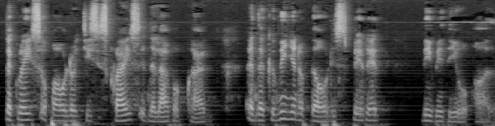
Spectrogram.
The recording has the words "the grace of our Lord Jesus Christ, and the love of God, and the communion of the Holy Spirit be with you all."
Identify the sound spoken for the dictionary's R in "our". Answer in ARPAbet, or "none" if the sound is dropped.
W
